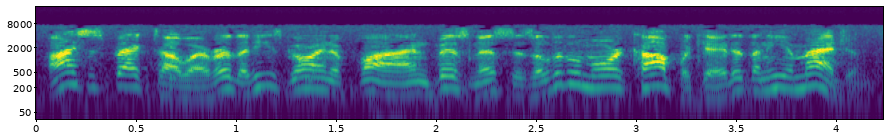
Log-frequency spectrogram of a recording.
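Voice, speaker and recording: Brisk, bright male radio announcer. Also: fairly high pitch, sing-song. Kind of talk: scripted 1950s radio narration. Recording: muffled, hissy old radio recording.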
